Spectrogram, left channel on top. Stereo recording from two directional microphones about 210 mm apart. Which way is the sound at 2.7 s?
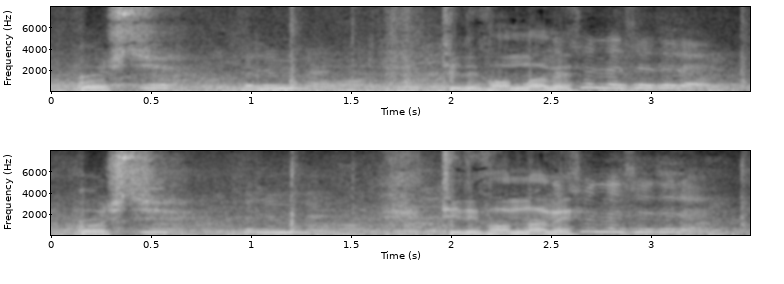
50° right (ahead or behind).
